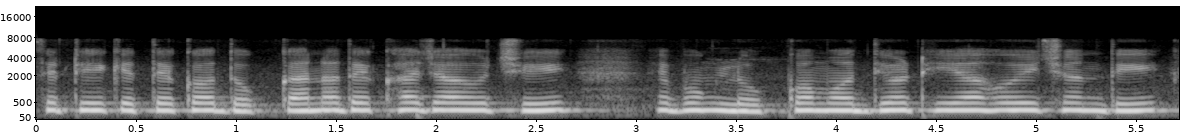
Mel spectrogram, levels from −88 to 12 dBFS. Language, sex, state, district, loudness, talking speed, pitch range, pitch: Odia, female, Odisha, Nuapada, -10 LUFS, 95 wpm, 220-230 Hz, 230 Hz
